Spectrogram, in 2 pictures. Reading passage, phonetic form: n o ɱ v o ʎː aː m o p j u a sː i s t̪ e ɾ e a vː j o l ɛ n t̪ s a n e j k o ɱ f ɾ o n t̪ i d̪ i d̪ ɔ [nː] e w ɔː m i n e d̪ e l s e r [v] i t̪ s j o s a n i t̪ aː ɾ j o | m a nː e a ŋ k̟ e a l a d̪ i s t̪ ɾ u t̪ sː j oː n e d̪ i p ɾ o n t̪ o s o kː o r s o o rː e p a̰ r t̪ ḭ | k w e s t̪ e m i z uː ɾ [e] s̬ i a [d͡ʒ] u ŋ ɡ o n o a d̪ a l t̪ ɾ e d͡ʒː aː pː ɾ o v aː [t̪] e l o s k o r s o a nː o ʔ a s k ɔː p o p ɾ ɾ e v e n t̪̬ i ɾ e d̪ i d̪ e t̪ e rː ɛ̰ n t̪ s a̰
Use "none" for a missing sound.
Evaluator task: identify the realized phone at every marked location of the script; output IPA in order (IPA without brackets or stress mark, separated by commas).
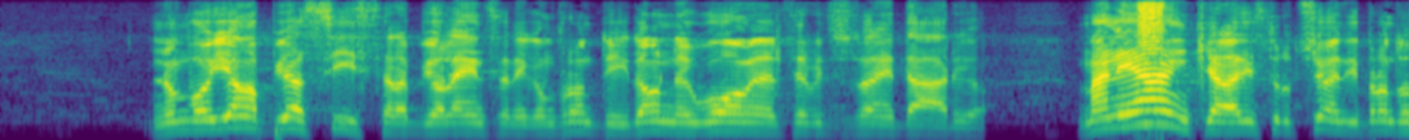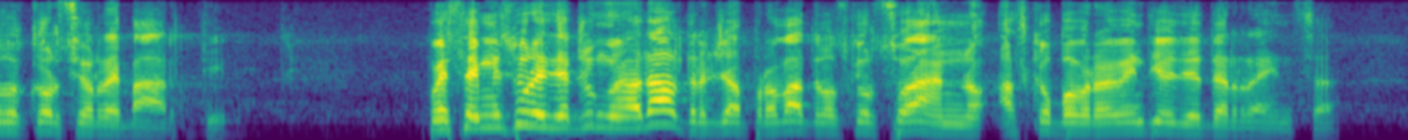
nː, v, e, d͡ʒː, t̪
